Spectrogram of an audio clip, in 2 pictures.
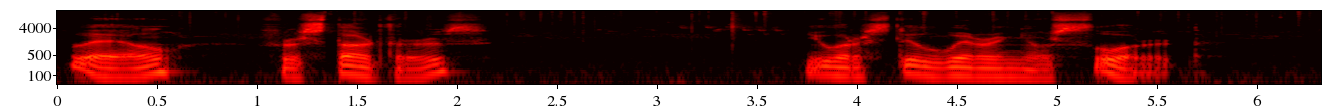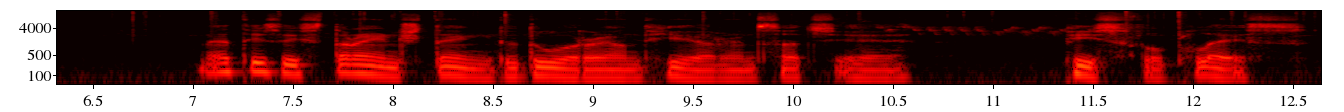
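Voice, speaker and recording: A man playing a proud, gentle orc blacksmith in an intimate, affectionate audio roleplay, speaking tenderly and modestly. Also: slow pace, long pauses, no room sound, heavily acted. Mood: fond, curious. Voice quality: deep, mellow.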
